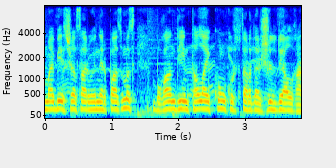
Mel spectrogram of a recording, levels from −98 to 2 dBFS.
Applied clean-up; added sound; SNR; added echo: none; none; none; none.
